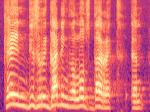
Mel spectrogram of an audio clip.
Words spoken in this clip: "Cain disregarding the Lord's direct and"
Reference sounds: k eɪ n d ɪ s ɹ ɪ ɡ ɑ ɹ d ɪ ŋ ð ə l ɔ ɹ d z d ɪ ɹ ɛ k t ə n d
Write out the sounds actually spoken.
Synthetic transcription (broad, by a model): k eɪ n d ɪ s ɹ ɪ ɡ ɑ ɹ d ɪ ŋ ð ə l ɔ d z d ɪ ɹ ɛ k t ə n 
